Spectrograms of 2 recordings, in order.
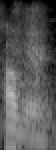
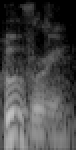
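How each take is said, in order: First: The first vowel sounds like the 'u' in hut. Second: The first vowel sounds like the 'oo' in hoot. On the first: The speaker calls it right. "there's only one O, so it's hovering" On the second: The speaker calls it wrong. "Some people pronounce it hoovering"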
